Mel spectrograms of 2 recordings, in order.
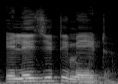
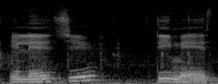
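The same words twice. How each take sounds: First: इलेजिटिमेट at a slower, even pace with a light t; model pronunciation. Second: इलेजिटिमेट spoken very slowly, syllable by syllable; slow syllable demo. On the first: Teacher repeats इलेजिटिमेट at a slower pace for the class. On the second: Teacher models इलेजिटिमेट slowly for students. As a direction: spell out इलेजिटिमेट slowly, each syllable apart. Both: Shown as a demonstration. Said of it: "ये देखिए आपका ऐसे पढ़ा जाएगा".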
